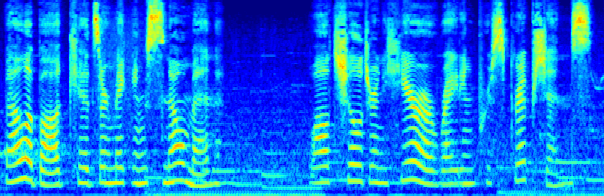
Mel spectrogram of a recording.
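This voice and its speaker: A woman voicing a perky, outspoken teenage girl traveler in a video game, chatty, candid and expressive. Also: sits high, measured pace, music in the background. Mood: puzzled, wry.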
